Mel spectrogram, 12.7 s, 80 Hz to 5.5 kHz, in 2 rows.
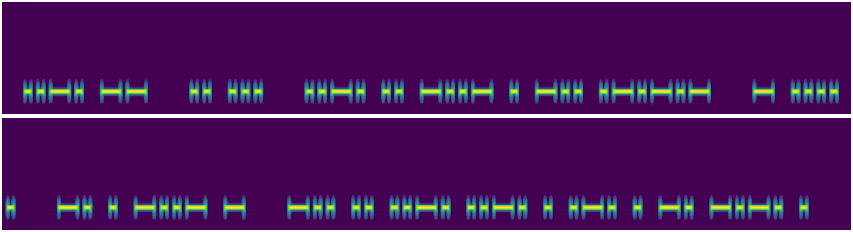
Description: Morse code, heard as a keyed tone, about 25 wpm, 600 Hz. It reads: FM IS FIXED. THE NEXT DIFFERENCE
